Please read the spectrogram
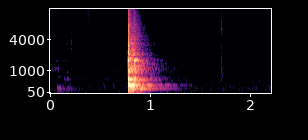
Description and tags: Closing a Toilet Lid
